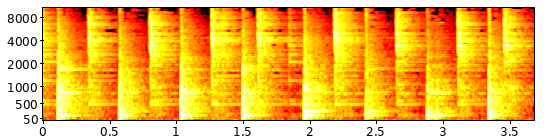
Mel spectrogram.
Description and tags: IMPROV PERCS 052 2 BARS 130 BPM
Sources were placed on the studio floor and played with two regular drumsticks. A central AKG C414 in omni config through NPNG preamp was the closest mic but in some cases an Audio Technica contact mic was also used. Two Josephson C617s through Millennia Media preamps captured the room ambience. Sources included water bottles, large vacuum cleaner pipes, a steel speaker stand, food containers and various other objects which were never meant to be used like this. All sources were recorded into Pro Tools through Frontier Design Group converters and large amounts of Beat Detective were employed to make something decent out of my terrible playing. Final processing was carried out in Cool Edit Pro. Recorded by Brady Leduc at Pulsworks Audio Arts.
